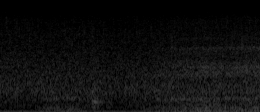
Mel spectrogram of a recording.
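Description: Steady storm rain hisses in a dense, unbroken wash of noise, soft, holding an even level throughout with no voices or distinct individual drops standing out.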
